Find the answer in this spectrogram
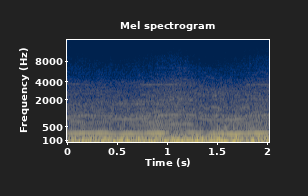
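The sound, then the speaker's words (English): A car engine droning as the car spins in donut circles in an arena, heard from inside the car: a loud, steady, constant-pitched hum over heavy low rumble, with a slight dip partway through. “We're basically just going around in donut style circles, and my body is pressed against the left hand side of this car.”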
